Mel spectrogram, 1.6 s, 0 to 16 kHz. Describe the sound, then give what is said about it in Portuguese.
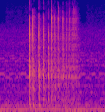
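A twenty-sided die clatters across a table in a quick run of sharp, bright clicks that bounce and tumble for under a second before settling, over a faint steady hum. “Pode rolar o D20 aí.”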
